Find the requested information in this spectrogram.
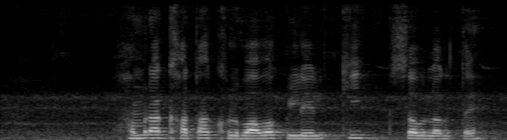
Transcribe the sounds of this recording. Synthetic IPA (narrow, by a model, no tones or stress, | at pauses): həmɾakʰat̪ʰakʰulbaʋəklelkisəbləɡt̪ə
